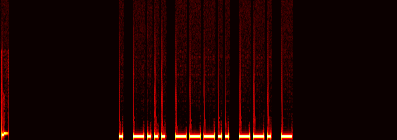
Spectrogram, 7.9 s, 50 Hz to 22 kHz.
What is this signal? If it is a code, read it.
Morse code, heard as a keyed tone, about 17 wpm, 700 Hz. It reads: EB8GT
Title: DXCC-100 Call Signs - 5 Characters - 17wpm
